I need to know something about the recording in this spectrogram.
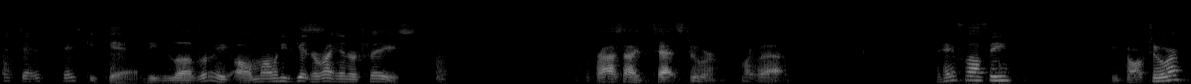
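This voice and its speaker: A man's voice: medium pitch, sing-song, moderate pace, breathy edge. A man filming his pets at home, chatting casually and cooing to them in baby-talk. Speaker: pet owner filming at home. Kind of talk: casual home video commentary. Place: home room.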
